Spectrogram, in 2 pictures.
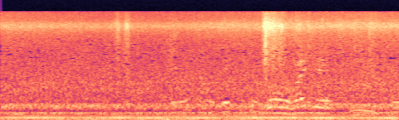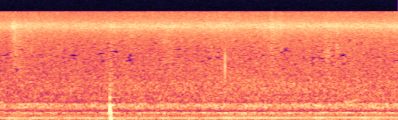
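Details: Honey bees buzzing as their comb is moved by hand: a steady low hum for several seconds, broken by a few knocks and a sharp tap near the five-second mark, with faint voices.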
